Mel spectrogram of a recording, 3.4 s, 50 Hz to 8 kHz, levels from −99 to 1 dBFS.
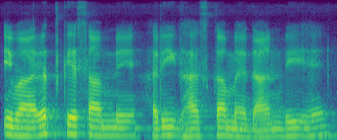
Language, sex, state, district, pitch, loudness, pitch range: Hindi, male, Uttar Pradesh, Lucknow, 115 Hz, -18 LUFS, 110-125 Hz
